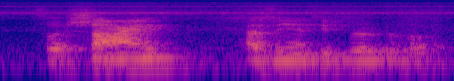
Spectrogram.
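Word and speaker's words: sinh: of my favorite because you pronounce it shine like when you see that you say shine anyway that's just a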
